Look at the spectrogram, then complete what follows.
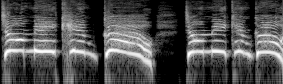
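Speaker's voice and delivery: shrill, high, frantic, desperate pleading scream. Recounting a woman screaming at a cop escorting a man inside, retelling her scream. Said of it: "is screaming at the cop".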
